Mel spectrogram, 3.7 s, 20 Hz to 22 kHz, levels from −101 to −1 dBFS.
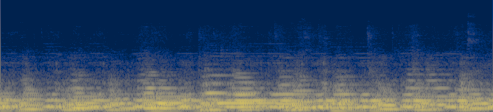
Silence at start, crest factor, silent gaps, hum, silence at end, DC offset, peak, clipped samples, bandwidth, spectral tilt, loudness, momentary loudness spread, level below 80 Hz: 0 s; 14 dB; none; none; 0 s; under 0.1%; -12 dBFS; under 0.1%; 2.7 kHz; -13.5 dB/octave; -26 LUFS; 4 LU; -46 dBFS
